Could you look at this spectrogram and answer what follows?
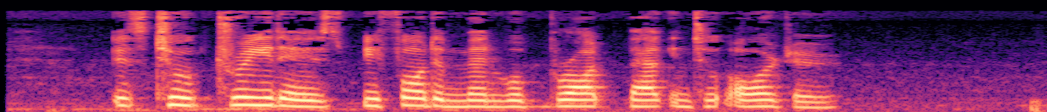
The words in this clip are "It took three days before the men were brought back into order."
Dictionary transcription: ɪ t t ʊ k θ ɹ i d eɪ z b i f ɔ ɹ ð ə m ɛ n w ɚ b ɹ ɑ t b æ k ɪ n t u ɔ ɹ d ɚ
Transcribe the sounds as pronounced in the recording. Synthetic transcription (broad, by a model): ɪ t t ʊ k t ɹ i d eɪ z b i f ɔ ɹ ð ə m ɛ n w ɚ b ɹ ɑ t b æ k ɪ n t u ɔ ɹ d ɚ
